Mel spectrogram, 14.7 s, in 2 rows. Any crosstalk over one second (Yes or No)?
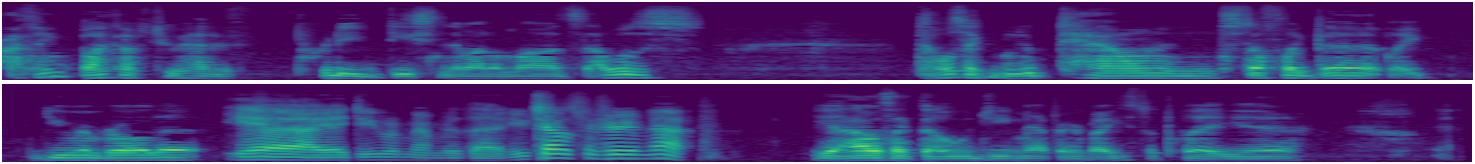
No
